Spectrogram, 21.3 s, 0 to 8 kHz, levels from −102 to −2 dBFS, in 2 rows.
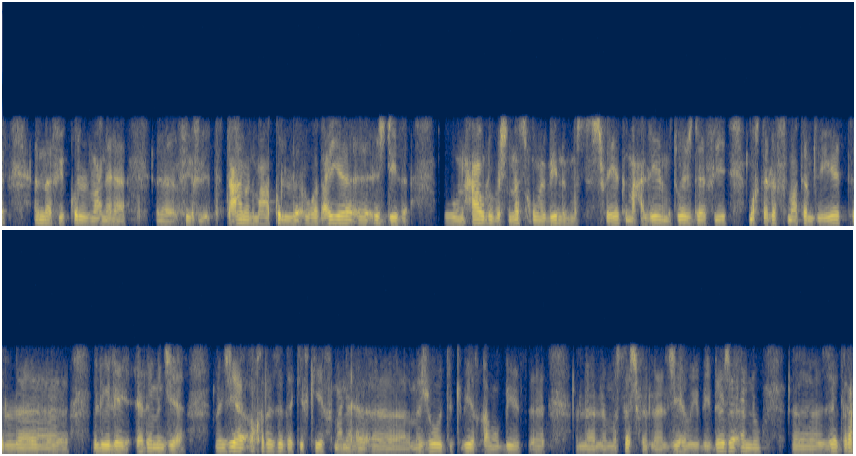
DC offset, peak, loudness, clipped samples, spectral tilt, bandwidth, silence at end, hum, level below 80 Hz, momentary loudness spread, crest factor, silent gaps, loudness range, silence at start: under 0.1%; 0 dBFS; -26 LUFS; under 0.1%; -10 dB/octave; 4 kHz; 0 s; none; -64 dBFS; 12 LU; 26 dB; none; 6 LU; 0 s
